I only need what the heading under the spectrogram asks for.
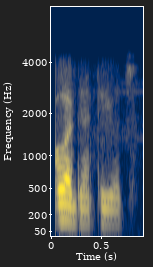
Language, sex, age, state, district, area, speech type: Odia, male, 18-30, Odisha, Ganjam, urban, conversation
